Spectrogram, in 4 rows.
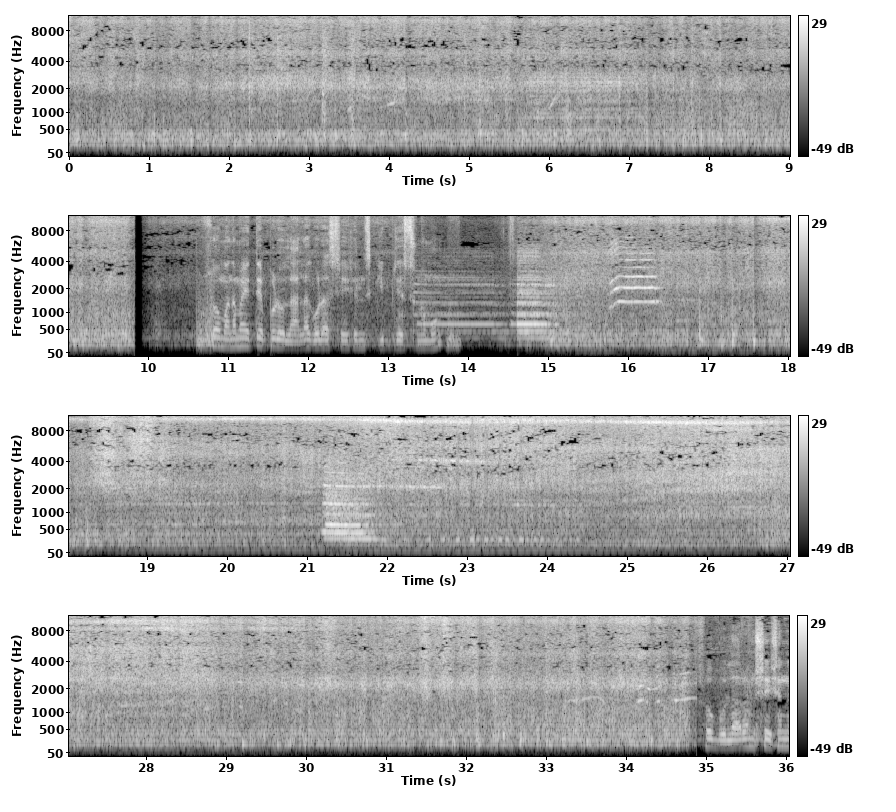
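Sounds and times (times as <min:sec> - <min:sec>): train wheels rumbling and clattering: 0:00.0 - 0:13.1, 0:14.5 - 0:36.0
locomotive horn blast: 0:05.6 - 0:07.2, 0:13.3 - 0:15.2, 0:21.2 - 0:22.1.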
